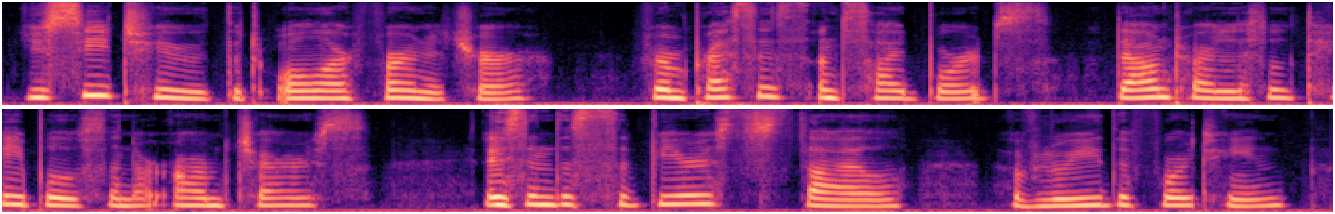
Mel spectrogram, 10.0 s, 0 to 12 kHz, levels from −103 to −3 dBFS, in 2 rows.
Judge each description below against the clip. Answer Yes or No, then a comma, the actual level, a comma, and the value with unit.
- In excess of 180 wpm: No, average, 175 wpm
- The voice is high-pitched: Yes, high, 245 Hz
